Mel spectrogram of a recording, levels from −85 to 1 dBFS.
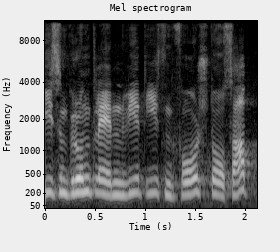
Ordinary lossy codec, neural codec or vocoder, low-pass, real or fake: none; vocoder, 22.05 kHz, 80 mel bands, Vocos; none; fake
